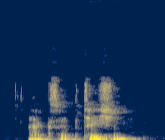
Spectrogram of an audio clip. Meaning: 1. The meaning (sense) in which a word or expression is understood, or generally received 2. Acceptance; reception; favorable reception or regard; the state of being acceptable
- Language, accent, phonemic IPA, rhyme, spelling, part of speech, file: English, Southern England, /ˌæk.sɛpˈteɪ.ʃən/, -eɪʃən, acceptation, noun, LL-Q1860 (eng)-acceptation.wav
